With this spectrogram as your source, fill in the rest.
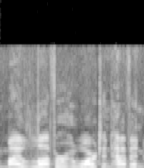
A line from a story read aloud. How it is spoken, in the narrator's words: God says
